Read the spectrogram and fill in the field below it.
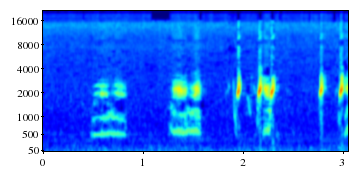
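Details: Common quail (batair), called at morning and night: two nasal, mewing low notes, then a quick series of sharp, high clicking pips near the end, over a quiet background.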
